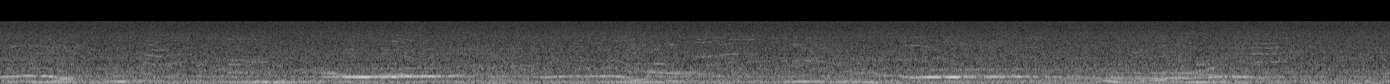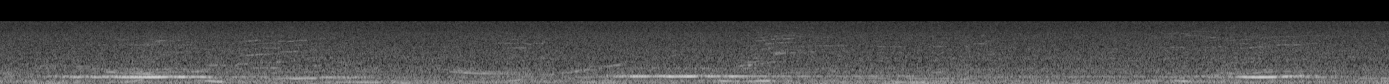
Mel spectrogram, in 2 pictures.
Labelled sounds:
9.0	9.3	humpback whale, 2.2 to 2.4 kHz
16.3	17.0	humpback whale, 1.4 to 3.1 kHz
18.8	20.1	humpback whale, 0.80 to 2.7 kHz
26.4	26.9	humpback whale, 2.1 to 2.5 kHz

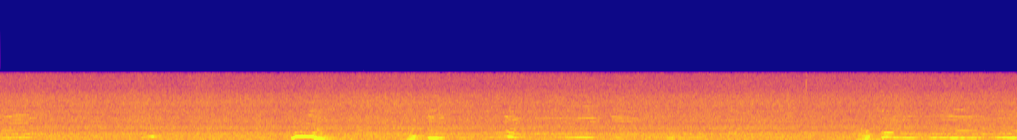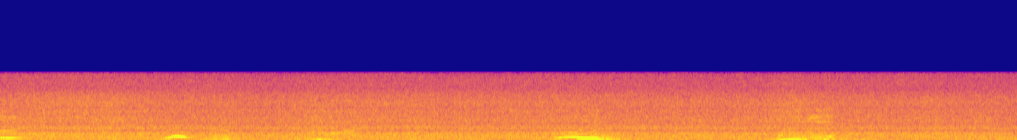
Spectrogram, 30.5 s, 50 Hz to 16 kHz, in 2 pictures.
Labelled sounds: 7.6	7.8	humpback whale, 0.78 to 1.2 kHz
8.7	9.5	humpback whale, 2.2 to 2.8 kHz
14.0	14.7	humpback whale, 1.1 to 2.9 kHz
15.2	15.5	humpback whale, 1.0 to 1.2 kHz

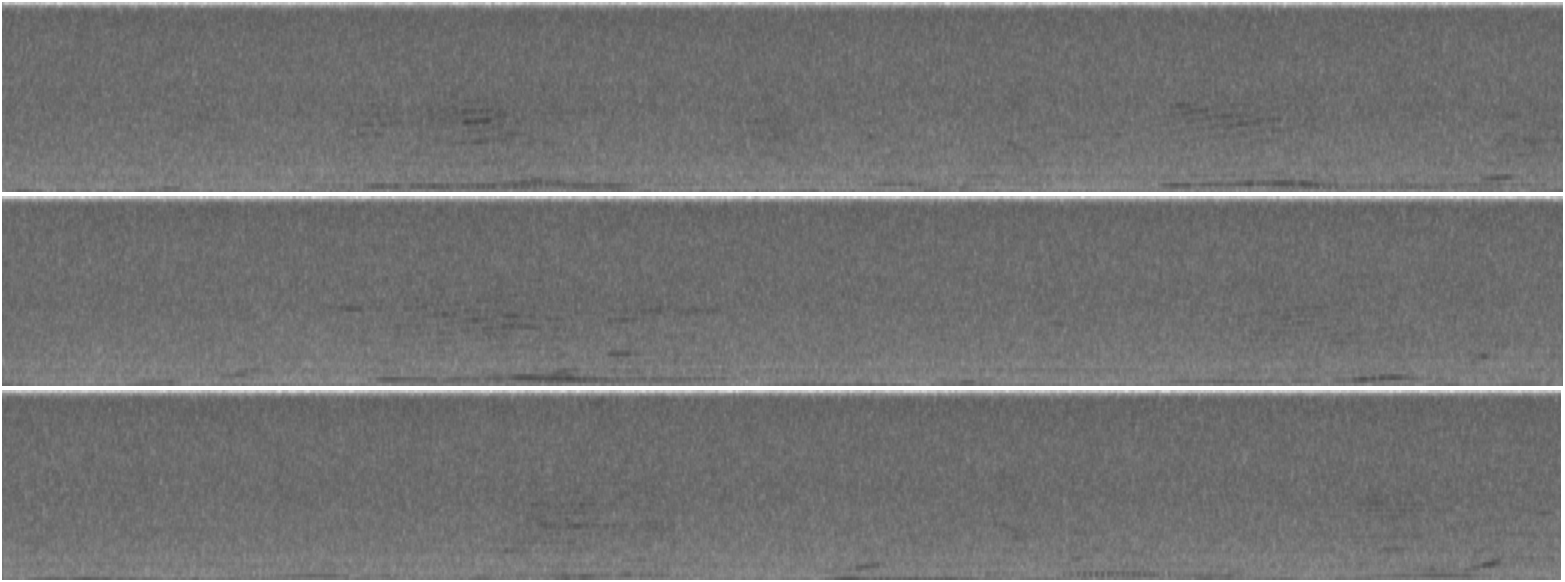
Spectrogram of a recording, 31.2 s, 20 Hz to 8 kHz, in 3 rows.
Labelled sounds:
3.0	3.3	humpback whale, 3.4 to 3.5 kHz
7.8	8.6	humpback whale, 2.7 to 3.5 kHz
13.7	14.0	humpback whale, 2.4 to 2.6 kHz
14.4	14.7	humpback whale, 1.3 to 1.5 kHz

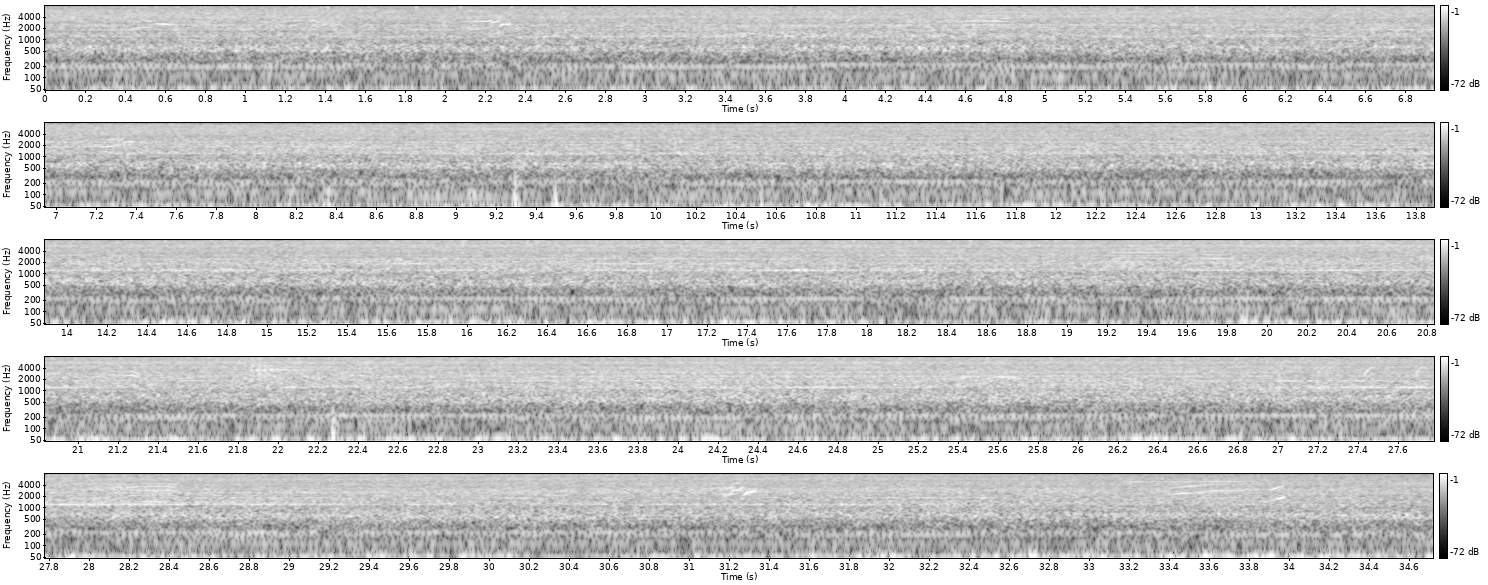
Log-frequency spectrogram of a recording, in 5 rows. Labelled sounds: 28.0	28.5	killer whale, 2.2 to 4.5 kHz

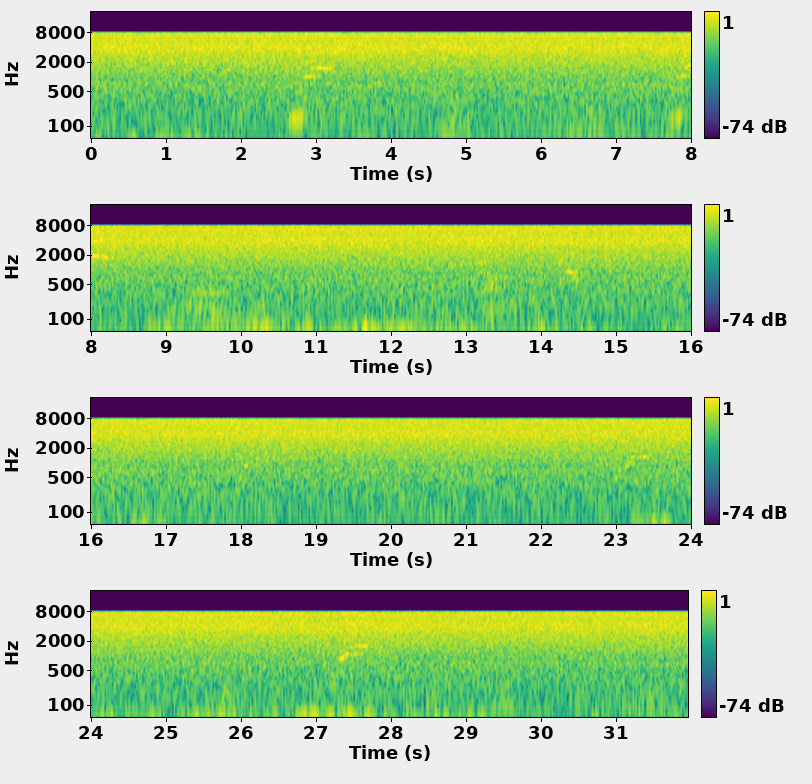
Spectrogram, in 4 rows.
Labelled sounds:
2.8	3.2	humpback whale, 0.93 to 1.7 kHz
7.9	8.3	humpback whale, 1.4 to 2.1 kHz
27.3	27.8	humpback whale, 0.83 to 1.7 kHz

